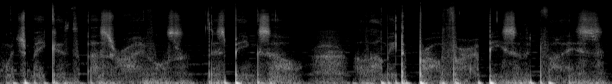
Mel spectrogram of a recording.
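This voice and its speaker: An ASMR host whispers through a video game, with no voiced tone at all. The delivery is breathy, soft and unhurried, moving between reading game text and murmured commentary. Music plays behind the whisper.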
